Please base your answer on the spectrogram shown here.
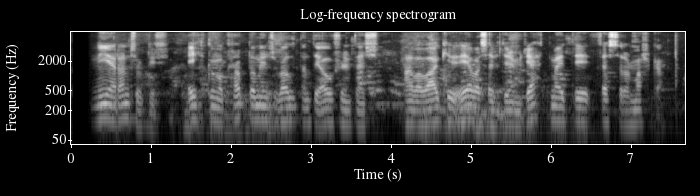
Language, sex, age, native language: Icelandic, male, 18-19, Icelandic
